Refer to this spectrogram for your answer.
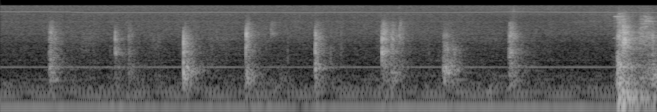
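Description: A door is unlocked with keys and opens as a man comes home. A run of evenly spaced clunks leads into a louder, fuller burst at the end, over a steady low hum, with no one speaking.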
